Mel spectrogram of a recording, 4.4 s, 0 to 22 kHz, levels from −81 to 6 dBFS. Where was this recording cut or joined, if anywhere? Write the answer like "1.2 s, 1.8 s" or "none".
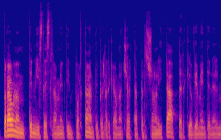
2.1 s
